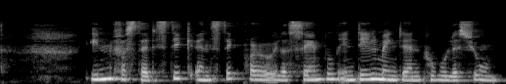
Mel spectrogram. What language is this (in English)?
Danish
